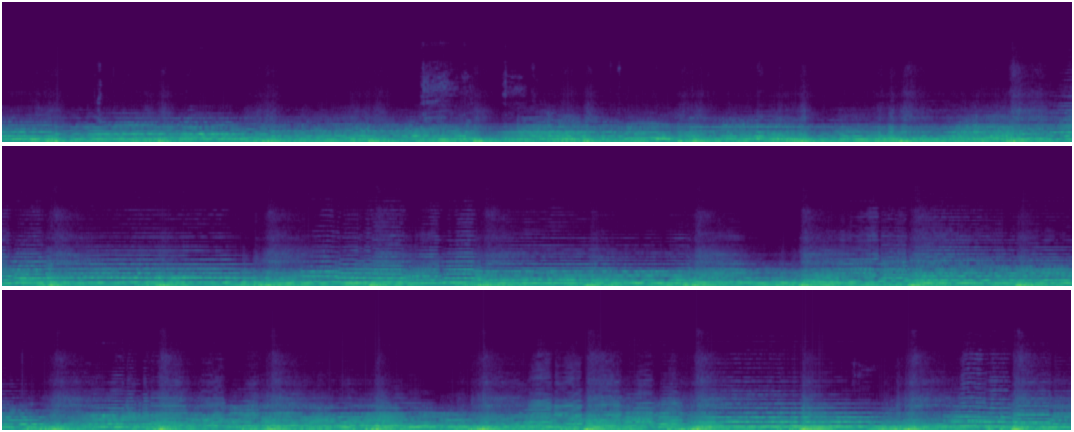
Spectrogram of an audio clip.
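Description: Brass band playing a Spanish Holy Week processional march: trumpets and trombones carrying the melody over a steady, slow drum beat.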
